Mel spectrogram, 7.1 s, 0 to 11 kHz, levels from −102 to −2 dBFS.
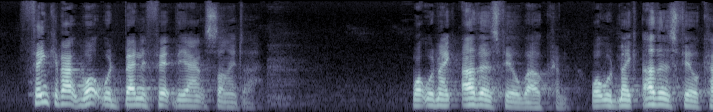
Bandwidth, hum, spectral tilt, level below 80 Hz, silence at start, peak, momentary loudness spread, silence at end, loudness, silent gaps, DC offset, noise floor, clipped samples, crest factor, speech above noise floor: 11 kHz; none; -5.5 dB/octave; -76 dBFS; 0.3 s; -6 dBFS; 11 LU; 0 s; -27 LUFS; none; under 0.1%; -72 dBFS; under 0.1%; 22 dB; 46 dB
